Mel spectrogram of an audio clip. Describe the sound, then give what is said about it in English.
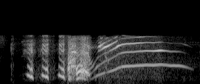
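A squeezed toy cat meows: a few quick squeaky pulses lead into one drawn-out, bright meow that sustains and then tails off. “I squeezed one to make it meow for everybody.”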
